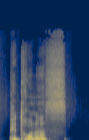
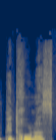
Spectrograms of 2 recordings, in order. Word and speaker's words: Petronas: Ist es in deinen Augen überhaupt möglich, aus Petronas, ähm, übrigens an der Stelle sei noch gesagt für die Hörer, wir haben vorher gefragt, ist egal, wie man es ausspricht, man kann es also nicht falsch aussprechen, Petronas, Petronas.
